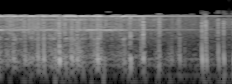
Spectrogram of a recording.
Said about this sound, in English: a perfectly innocent person might press the doorbell and set the fire going. Precisely the point of this demonstration, Inspector.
